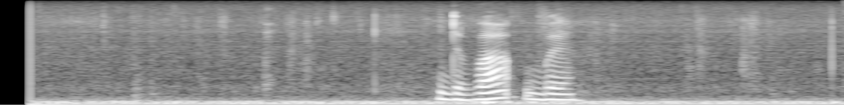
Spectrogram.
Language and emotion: Russian, neutral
